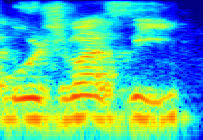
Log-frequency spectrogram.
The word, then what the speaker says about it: bourgeoisie: and this middle class the burjwasi that's the pronunciation is in trying to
